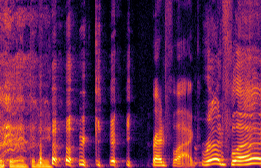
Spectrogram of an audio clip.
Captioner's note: laughs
